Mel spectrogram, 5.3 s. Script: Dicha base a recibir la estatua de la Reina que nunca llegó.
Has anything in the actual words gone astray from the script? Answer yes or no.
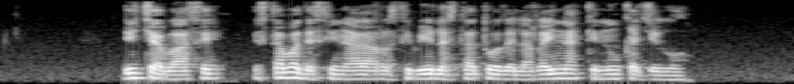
yes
